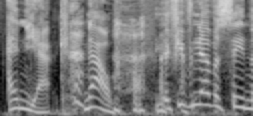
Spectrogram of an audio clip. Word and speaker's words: Enyaq: It is Enyaq. I know it's Enyaq.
